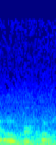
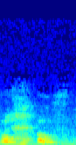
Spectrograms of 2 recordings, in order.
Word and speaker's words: Ocracoke: One year, with really my best friend for my freshman year in college, we went down to Okra Cove with her family. – You better spell that for me. – Okra Cove, let's see. O-C-R-A-C-O-K-E.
